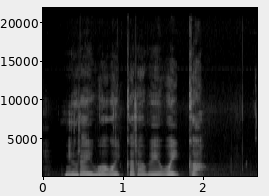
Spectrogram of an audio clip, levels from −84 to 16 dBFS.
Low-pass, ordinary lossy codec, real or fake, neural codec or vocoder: none; none; real; none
